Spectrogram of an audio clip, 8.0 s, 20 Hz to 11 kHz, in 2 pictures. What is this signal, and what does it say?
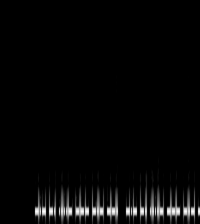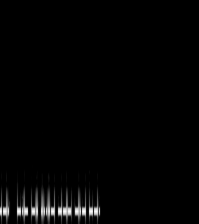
Morse code, heard as a keyed tone, about 50 wpm, 700 Hz. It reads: KN4OKG KN4OKG KN4OKG
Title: USA Call Signs Repeated 3x 50wpm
